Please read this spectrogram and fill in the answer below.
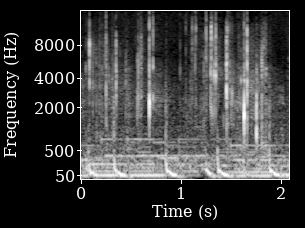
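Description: Background music, over which the foil wrapper of an almond paste log gives a few short clicks and crinkles as it is cut and peeled back from the end.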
